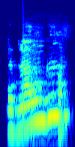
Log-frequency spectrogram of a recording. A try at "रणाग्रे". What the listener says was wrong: रन रन रणाग्रे, रंग नहीं है, रन रणाग्रे, रन रणा, नमोकार वाला न, नड़ा ण, अड़, अड़ का उच्चारण है इसमें, ण, ण।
